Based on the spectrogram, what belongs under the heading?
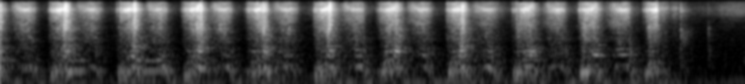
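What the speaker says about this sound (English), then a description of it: "go full pulls and I count them to see how many goes through, to see how many pulls it takes to go through" A Husqvarna pruning saw cuts through wood in full strokes, sixteen or so rhythmic rasping pulls in quick, even succession, loud and close with no talk.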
